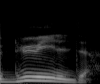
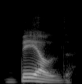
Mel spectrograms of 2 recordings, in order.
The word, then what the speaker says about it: build: Vous ne prononcez pas le U. Ce n'est pas le building, c'est building, build.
